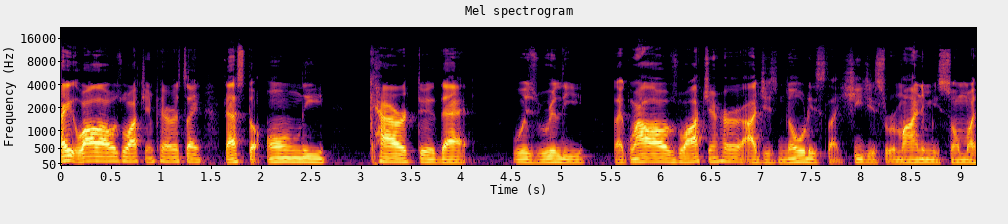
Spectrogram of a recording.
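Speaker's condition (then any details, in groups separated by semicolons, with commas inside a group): No condition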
